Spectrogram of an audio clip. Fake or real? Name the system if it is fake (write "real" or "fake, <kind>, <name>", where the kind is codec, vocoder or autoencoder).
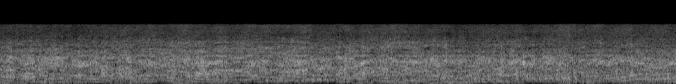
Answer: fake, codec, SNAC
